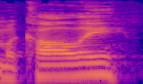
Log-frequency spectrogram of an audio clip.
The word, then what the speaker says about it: McAuley: Is that how you pronounce your last name, Macaulay? That's right, yes. Like Macaulay Culkin?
